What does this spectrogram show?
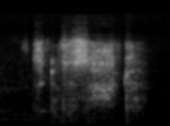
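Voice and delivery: hushed voice. Commenting on a movie while others talk: whispering. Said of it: "What are you whispering?".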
